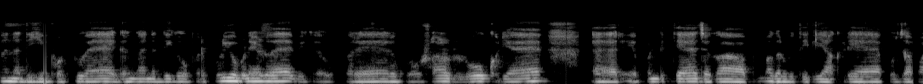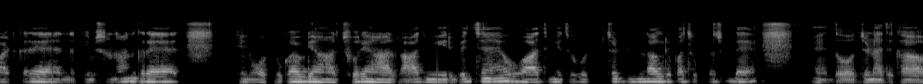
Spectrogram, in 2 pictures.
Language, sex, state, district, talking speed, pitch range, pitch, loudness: Rajasthani, male, Rajasthan, Nagaur, 200 wpm, 115-130 Hz, 125 Hz, -28 LUFS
